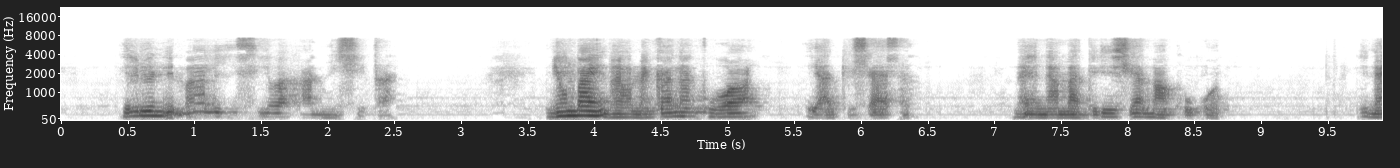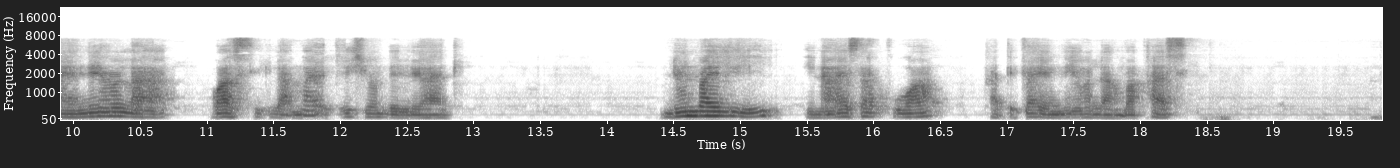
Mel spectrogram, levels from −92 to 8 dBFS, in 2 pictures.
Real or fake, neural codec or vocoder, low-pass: fake; codec, 16 kHz in and 24 kHz out, 0.6 kbps, FireRedTTS-2 codec; 7.2 kHz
